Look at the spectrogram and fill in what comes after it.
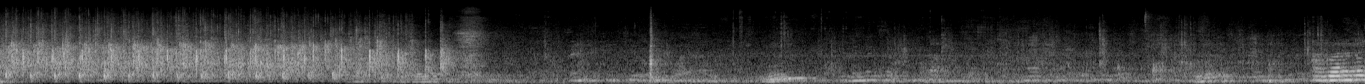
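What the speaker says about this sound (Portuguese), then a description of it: "O pessoal quer uma salva de palmas, é para vocês mesmos que vocês merecem." Audience at a Brazilian holistic conference applauds for about five seconds with loud, dense clapping, then someone speaks into a microphone over faint room noise.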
